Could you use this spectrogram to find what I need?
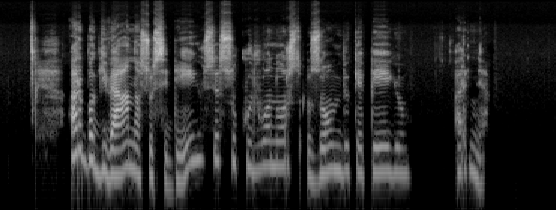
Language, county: Lithuanian, Klaipėda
